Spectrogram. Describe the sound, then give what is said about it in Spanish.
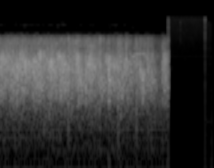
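Applause from an audience, a dense, loud wash of clapping that holds steady for about two seconds and then cuts off abruptly, with a short burst returning at the very end. “Un aplauso, por favor.”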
